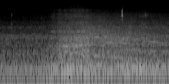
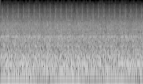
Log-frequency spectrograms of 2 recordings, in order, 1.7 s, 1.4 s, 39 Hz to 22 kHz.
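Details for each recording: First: 2000 Toyota Camry V6 bought sight unseen from insurance auction: low, steady engine hum with no stumbles or skips after earlier misfiring stopped; A/C running ice cold; engine running really well at the moment. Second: 2000 Toyota Camry V6 at idle outside before test drive: rough, lumpy idle with uneven knocking beat, stumbling on a cylinder; definitely misfiring though it felt smooth inside the car and the check engine light seemed off.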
